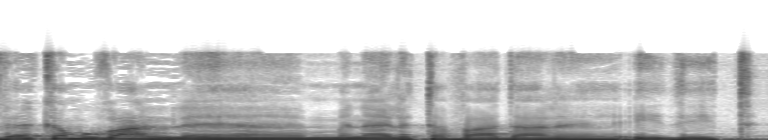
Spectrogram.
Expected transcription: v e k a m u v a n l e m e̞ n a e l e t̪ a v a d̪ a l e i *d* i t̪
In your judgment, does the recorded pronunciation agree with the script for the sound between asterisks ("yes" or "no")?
yes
